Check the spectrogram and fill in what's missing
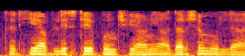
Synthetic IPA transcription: t̪əɾhiːapliːsʈepuɲt͡ɕiːaɽ̃iad̪əɾɕəmulja

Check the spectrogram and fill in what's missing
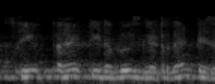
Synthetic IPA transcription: sɐɦiʊt̪ːəɾɦɛʈiːɖɐbljuɪs̬ɡeːʈəɾd̪ɛ̃ːnʈeːd͡ʒ

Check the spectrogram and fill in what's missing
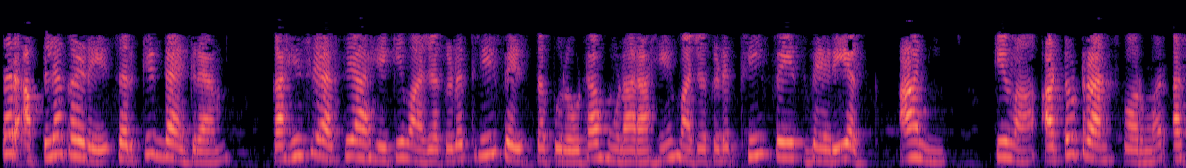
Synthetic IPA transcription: t̪əɾapljakəɽesəɾkiʈ̚ɖajɡɾam | kaɦiːt͡seəseaɦekiːmad͡ʑʱjakəɽet̪ʰɾiːfest̪apuɾəʋʈʰaɦoɽ̃aɾaɦemad͡ʑʱjakəɽet̪ʰɾiːfesbʱeɾjək̚ | ani | kĩw̃ʋaʔəʈoʈɾãnsfɔɾməɾəs

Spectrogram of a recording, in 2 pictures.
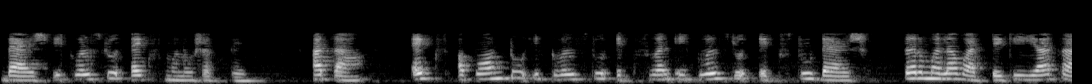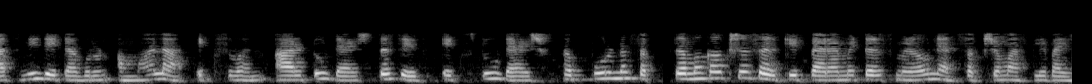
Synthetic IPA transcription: ɖæɕikʋəlsʈueksm̤əɽ̃uɕək̚t̪e | at̪a | eksəpɔɳʈuʔikʋəlsʈueksʋənikʋəlsʈueksʈuɖæɕ | t̪əɾməlaʋaʈ̚t̪ekijat͡sat̪niːɖeʈaʋəɾuːnəm̤alaeksʋənaɾʈuɖæɕt̪əset͡seksʈuɖæɕsəmpuɾɳəsəsəməkəkʂəsəɾkiʈ̚pæɾamiʈəɾsmiɭəʋɳjat̪səkʂəməslepaɦid͡ʑ

